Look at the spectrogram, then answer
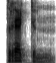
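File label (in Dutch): "trekken", Dutch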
